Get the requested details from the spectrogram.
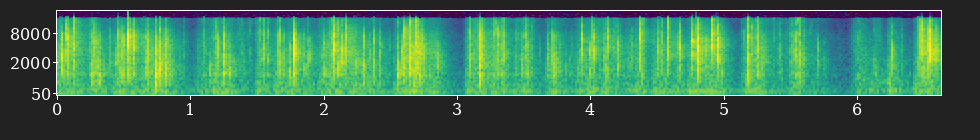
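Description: Fingers squeeze and crinkle a small, empty white plastic bag rolled into a tube. Bursts of sharp, bright crackling come in irregular clusters separated by brief silences, with almost no low end and no ringing after each crunch.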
